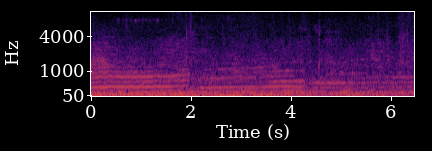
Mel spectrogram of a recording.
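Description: At a motor race start, a race car engine screams at high revs near the limiter. The strained note dips slightly at a couple of points and holds loud and steady against a busy trackside background.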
